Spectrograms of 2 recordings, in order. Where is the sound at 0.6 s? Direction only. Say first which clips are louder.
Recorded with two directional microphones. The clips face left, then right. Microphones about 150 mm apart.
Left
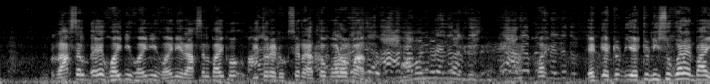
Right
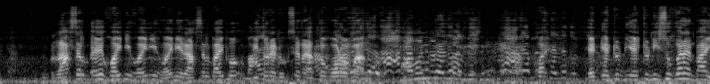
Left 5 dB; 35° left (ahead or behind).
